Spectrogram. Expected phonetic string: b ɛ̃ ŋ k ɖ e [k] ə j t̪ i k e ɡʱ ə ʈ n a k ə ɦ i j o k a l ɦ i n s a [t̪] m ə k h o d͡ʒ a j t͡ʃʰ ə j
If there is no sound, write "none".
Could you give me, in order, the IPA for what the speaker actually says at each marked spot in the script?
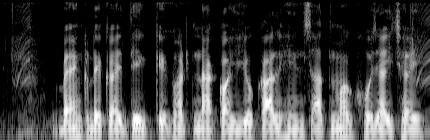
k, t̪

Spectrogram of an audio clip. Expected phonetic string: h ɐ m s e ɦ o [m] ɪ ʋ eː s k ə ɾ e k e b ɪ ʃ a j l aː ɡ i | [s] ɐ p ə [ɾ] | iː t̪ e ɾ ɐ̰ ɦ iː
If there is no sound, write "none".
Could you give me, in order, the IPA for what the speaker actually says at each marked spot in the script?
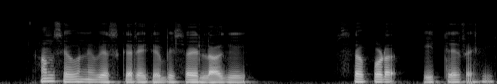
n, s, ɽ

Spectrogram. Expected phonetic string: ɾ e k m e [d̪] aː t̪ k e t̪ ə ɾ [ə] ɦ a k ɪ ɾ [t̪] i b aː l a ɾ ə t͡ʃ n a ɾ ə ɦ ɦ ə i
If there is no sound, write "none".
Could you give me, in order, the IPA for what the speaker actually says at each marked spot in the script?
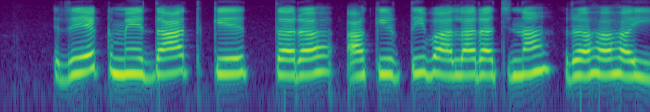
d̪, ə, t̪

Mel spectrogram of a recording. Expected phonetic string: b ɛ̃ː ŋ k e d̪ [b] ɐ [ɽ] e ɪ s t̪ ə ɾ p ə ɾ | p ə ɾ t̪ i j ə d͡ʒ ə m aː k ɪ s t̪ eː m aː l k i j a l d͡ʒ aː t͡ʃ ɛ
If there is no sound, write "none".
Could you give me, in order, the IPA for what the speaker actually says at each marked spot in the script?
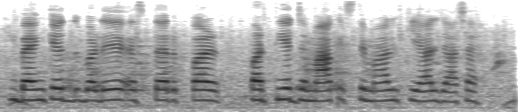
b, ɽ

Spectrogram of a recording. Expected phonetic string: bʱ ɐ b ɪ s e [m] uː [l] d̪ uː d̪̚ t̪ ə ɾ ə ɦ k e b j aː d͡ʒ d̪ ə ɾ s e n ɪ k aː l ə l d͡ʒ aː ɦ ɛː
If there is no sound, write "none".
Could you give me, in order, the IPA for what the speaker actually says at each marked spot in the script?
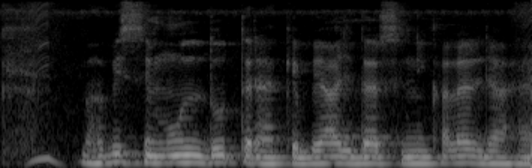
m, l

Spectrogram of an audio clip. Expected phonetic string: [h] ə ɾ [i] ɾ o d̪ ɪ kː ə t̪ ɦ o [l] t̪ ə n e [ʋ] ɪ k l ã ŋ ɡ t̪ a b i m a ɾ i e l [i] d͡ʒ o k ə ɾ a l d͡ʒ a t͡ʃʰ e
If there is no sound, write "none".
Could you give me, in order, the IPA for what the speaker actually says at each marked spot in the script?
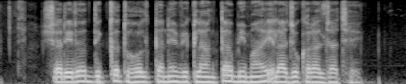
ʃ, i, l, ʋ, a

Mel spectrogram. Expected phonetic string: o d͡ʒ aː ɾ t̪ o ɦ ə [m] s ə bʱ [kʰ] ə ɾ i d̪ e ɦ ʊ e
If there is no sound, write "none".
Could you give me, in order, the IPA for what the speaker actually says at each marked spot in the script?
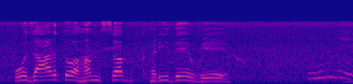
m, kʰ

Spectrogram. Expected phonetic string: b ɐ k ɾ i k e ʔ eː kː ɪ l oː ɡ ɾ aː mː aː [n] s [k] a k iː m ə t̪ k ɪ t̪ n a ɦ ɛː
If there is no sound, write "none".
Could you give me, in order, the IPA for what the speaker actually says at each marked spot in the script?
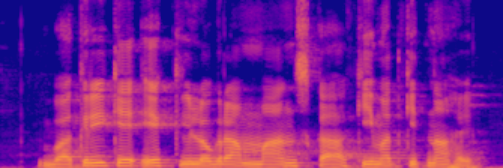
n, k

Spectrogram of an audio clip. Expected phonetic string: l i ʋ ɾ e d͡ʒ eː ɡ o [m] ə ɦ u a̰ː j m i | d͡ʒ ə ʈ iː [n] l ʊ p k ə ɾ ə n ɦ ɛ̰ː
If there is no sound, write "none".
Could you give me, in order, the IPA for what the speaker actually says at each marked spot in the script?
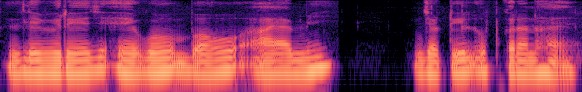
b, none

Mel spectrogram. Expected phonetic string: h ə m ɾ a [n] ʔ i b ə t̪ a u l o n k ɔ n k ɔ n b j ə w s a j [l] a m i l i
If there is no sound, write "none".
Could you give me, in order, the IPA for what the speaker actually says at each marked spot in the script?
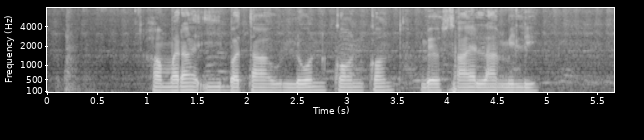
none, l

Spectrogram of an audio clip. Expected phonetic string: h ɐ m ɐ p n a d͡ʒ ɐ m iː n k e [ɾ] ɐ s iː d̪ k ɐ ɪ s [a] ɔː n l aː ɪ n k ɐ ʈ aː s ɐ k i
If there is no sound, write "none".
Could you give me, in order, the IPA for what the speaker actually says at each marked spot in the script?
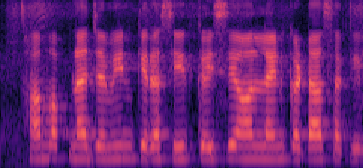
ɾ, e

